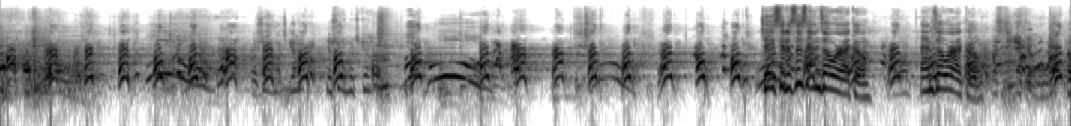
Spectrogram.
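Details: Echo, a seven-month-old male dog in bitework training, barks rapidly and repeatedly, about two sharp, arched barks per second, with a brief higher, wavering yelping burst near the end.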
